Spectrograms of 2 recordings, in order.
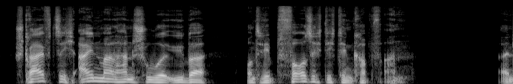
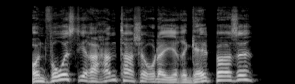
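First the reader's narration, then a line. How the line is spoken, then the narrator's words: Calling after someone. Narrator (German): ruft sie ihm hinterher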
